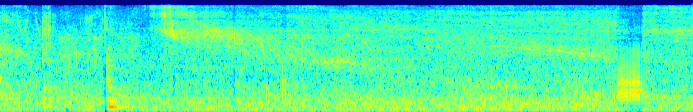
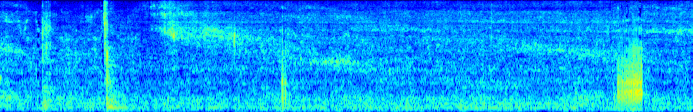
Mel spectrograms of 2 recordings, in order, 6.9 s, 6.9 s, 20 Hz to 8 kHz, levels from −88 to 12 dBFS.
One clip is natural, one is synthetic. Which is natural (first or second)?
first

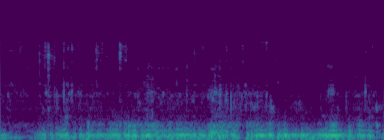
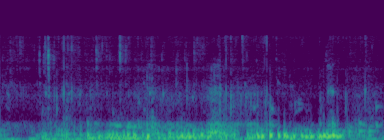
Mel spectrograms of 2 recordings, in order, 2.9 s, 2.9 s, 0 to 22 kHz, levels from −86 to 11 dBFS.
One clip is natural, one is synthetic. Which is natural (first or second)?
second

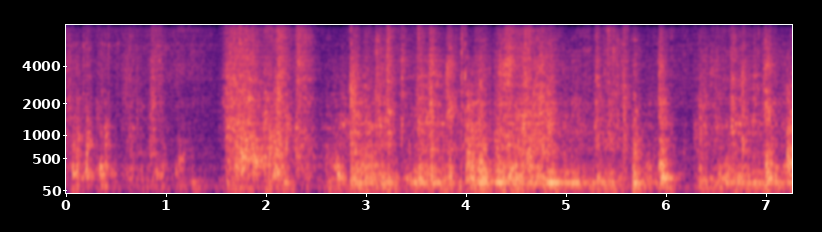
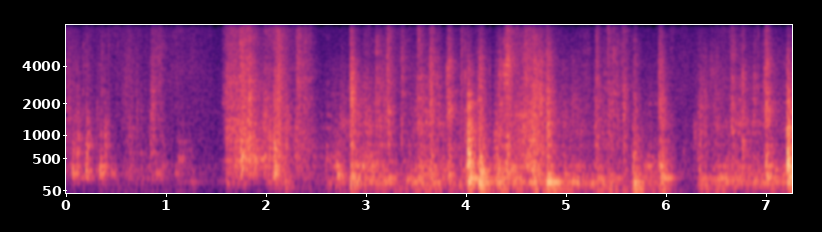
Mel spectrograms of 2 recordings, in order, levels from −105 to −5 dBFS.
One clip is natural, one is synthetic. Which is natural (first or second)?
second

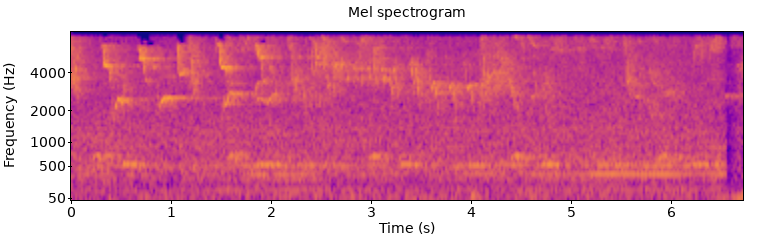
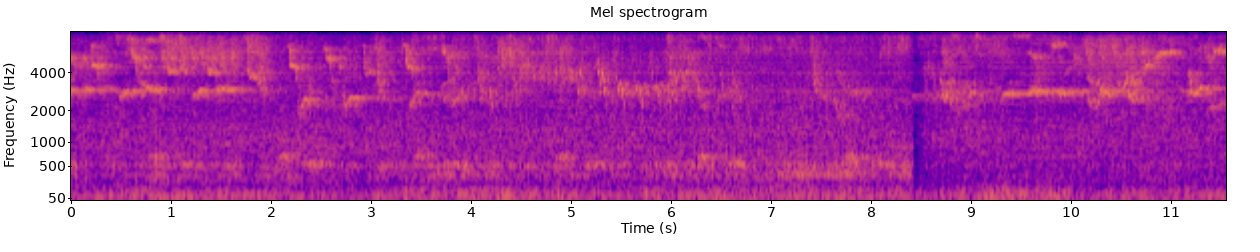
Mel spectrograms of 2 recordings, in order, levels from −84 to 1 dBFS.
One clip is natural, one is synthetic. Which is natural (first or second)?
first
